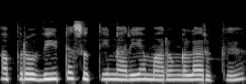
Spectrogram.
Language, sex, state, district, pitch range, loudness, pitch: Tamil, female, Tamil Nadu, Nilgiris, 220-250 Hz, -13 LUFS, 235 Hz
